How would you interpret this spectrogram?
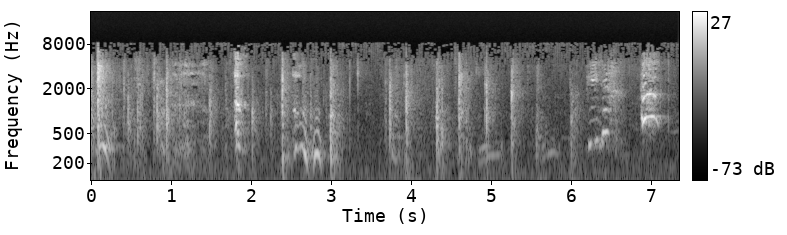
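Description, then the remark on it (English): A door is pulled open after a bar is released, amid a run of sharp clunks and rattling knocks, with murmured voices and strained vocal sounds mixed in throughout. “Now pull the door open.”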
